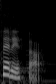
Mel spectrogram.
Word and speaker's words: Cereza: Die Kirsche, La Cereza. Das C wird als Z ausgesprochen und nicht als S.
